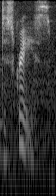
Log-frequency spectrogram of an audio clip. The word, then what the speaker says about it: disgrace: to be stressed so the word disgrace I can't change it it has to be the second syllable grace that's emphasized the word fortune I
